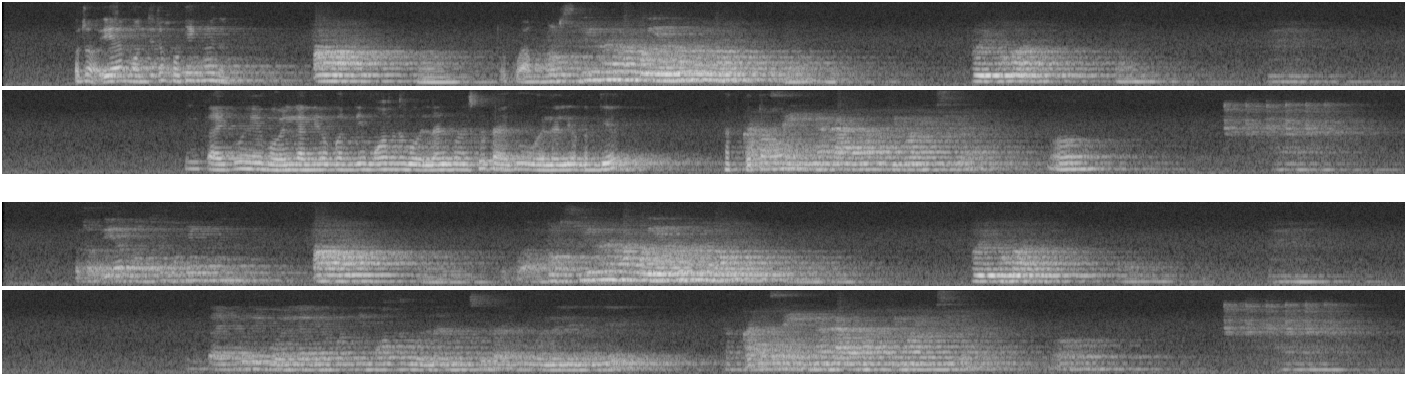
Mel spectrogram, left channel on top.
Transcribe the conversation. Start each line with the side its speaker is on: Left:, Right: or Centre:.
Left: ইয়াৰ মন্দিৰতো <unintelligible> নহয় জানো?
Right: অহ
Left: অ তোৰ কোৱা মনত
Right: সখী
Left: আছে
Right: হয় আমাৰ পৰিয়ালোও হয় বাৰু
Left: অ',
Right: হৰিভকত
Left: অ', অ'।
Right: উম
Left: তাইকো সেই বইল দালি অকণ দিয়ে মই মানে বইল দালি বনাইছো তাইকো বইল দালি অকণ দিয়ে ভাতকেইটা
Right: কাৰনো চাৰিদিনীয়া
Left: অন
Right: গা ধোৱা মাতিব আহিছিলে
Left: আহ
Right: উম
